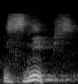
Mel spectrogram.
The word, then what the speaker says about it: SNPs: Ó, se pronuncia assim, ó, SNPs, SNPs, SNPs.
